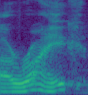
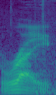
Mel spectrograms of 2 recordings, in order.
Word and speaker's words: Reich: His dad pronounces it Reich, but he goes by Reich.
